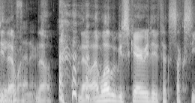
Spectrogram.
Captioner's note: laughs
